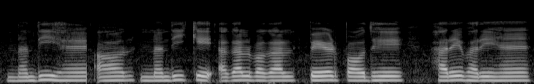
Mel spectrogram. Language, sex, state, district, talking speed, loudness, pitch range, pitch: Hindi, female, Bihar, Bhagalpur, 100 wpm, -22 LUFS, 180-190 Hz, 185 Hz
